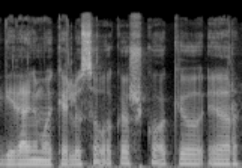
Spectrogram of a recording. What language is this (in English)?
Lithuanian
